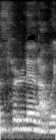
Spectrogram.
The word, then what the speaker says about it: 소래: 이 소래가 우리는 설레라고 이렇게 발음하는데 한문으로 쓰면은 소나무 송자에 이제 내 안내자입니다. 설레입니다. 이거를 설레라고 황해도 사람은 발음해요.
